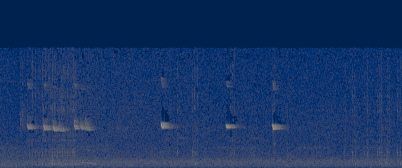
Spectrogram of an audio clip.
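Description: Small songbird giving short, high chirps: a quick run of four about half a second in, then three single chirps spaced about a second apart, over a faint outdoor hiss.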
